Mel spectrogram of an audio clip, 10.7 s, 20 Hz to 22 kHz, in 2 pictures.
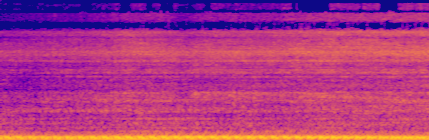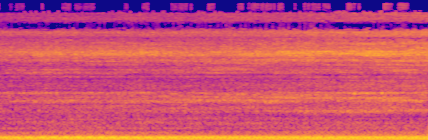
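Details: Holden VN Berlina 5.0L V8, just bought and freshly started after fuel was added. It holds a firm, even low rumble with no misses, stumbles or knocks: normal idle.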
